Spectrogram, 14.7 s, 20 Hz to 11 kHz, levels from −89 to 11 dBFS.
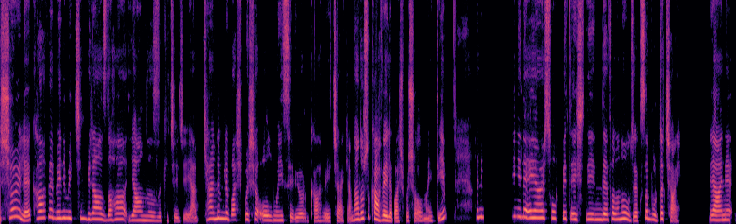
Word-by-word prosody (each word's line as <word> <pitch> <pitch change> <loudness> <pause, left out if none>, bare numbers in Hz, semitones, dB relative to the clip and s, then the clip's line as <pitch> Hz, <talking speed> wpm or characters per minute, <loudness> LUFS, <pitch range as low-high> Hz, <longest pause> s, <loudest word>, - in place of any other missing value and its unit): Şöyle, 315 - +3
kahve 335 +1 -1
benim 330 +1 +3
için 315 -1 0
biraz 275 -4 0
daha 270 +3 -1
yalnızlık 215 -3 -3
içeceği, 180 -2 -8
yani, 175 - -5
kendimle 290 +1 +2
baş 245 0 -3
başa 265 +1 -1
olmayı 225 0 -1
seviyorum 185 -4 -2
kahve 185 0 -6
içerken. 180 - -6
Daha 260 +2 +2
doğrusu 305 0 +2
kahveyle 230 -6 +6
baş 175 +1 -2
başa 195 - -1
olmayı 205 0 -6
diyeyim. 320 +8 -1 0.6
Hani, 375 +1 0 0.6
biriyle 400 -2 -3
eğer 345 0 +6
sohbet 320 -3 -1
eşliğinde 265 -1 +1
falan 275 0 +1
olacaksa, 255 - +1
burada 245 +3 +1
çay. 285 - -2 0.6
Yani, 235 0 +3
265 Hz, 135 wpm, -22 LUFS, 220-310 Hz, 0.6 s, kahveyle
